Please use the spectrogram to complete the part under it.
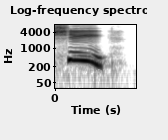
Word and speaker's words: Xi: The fever, the China's genocidal dictator, the fever, she, the fever is pronounced she, the same as Carrie Lam is a she.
